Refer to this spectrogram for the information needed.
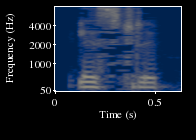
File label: "Air Strip", English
